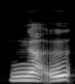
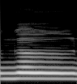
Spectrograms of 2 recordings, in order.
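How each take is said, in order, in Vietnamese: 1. Âm tiết này đọc với thanh nặng, trầm. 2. Âm tiết này đọc với thanh ngang.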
